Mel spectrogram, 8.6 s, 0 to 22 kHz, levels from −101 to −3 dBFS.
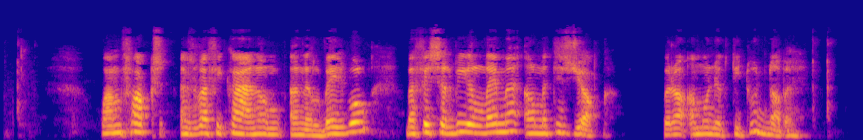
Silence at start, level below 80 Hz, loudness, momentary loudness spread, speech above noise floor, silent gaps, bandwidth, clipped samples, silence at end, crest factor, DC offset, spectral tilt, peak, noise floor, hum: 1 s; -74 dBFS; -21 LUFS; 10 LU; 42 dB; 6.35-6.48 s; 9.2 kHz; under 0.1%; 0.6 s; 20 dB; under 0.1%; -6 dB/octave; -2 dBFS; -63 dBFS; none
